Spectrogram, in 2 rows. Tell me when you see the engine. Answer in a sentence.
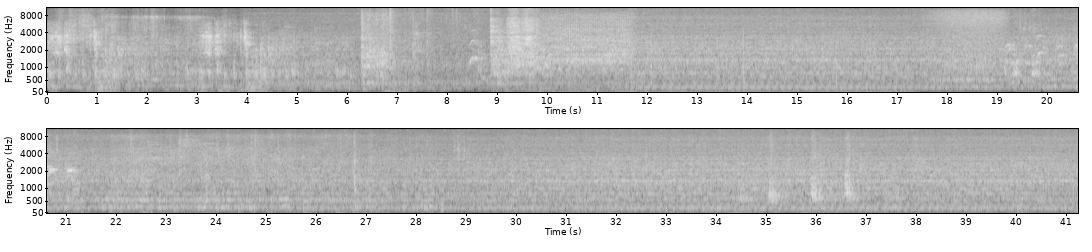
You can hear the engine from 0.0 to 41.2 s.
